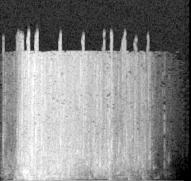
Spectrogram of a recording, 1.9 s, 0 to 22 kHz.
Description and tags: Water Motion 01
Sound of a slight water movement.
Gear : Rode NTG4+
moving, motion, movement, field-recording, Water, shake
